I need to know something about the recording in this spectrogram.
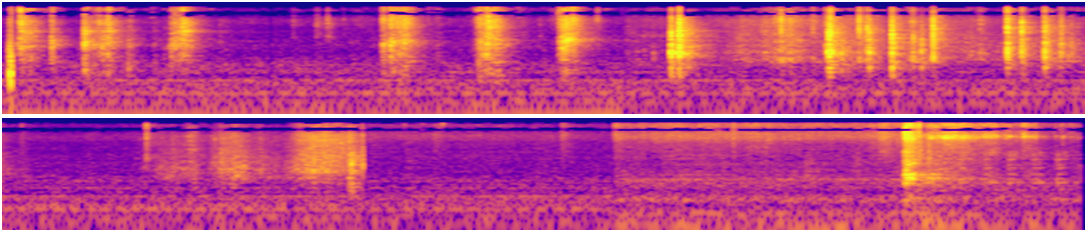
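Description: A hand-twisted pepper grinder clicking in a run of sharp, irregular strokes over the first few seconds. Quieter handling of a bundle of dry spaghetti follows near the end.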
